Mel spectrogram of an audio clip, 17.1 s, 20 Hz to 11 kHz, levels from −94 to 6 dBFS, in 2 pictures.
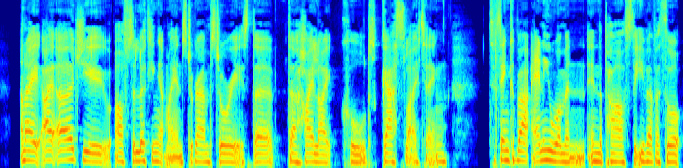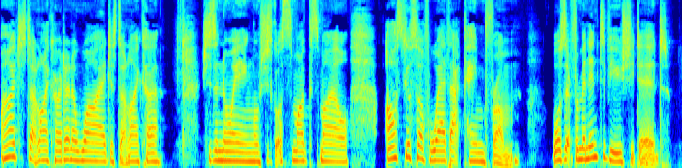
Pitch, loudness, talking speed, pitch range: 175 Hz, -19 LUFS, 225 wpm, 160-190 Hz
